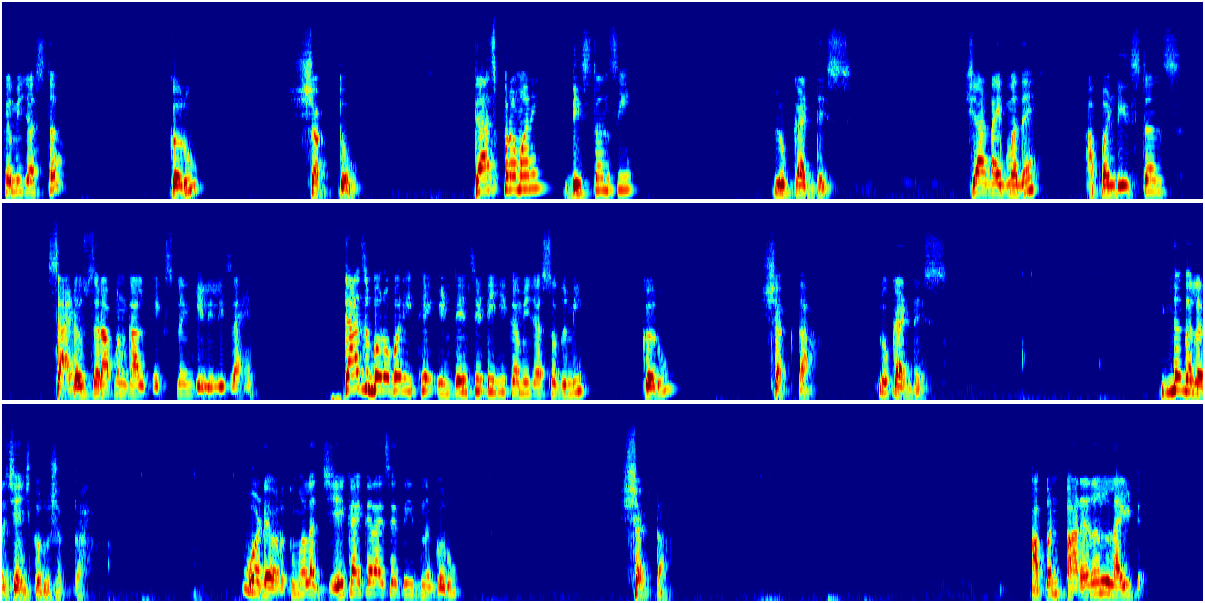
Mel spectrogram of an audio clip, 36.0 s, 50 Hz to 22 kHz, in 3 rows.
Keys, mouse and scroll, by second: 5.1-6.0 drag, 17.4-18.0 click, 32.4 click.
